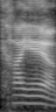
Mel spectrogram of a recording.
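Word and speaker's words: Cyan: Yeah, science name is supposed to be pronounced cayenne, like cayenne pepper.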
